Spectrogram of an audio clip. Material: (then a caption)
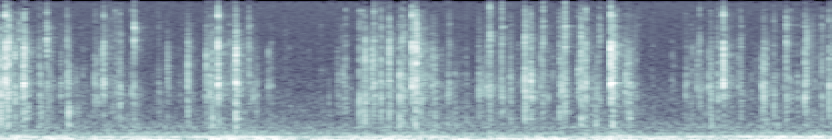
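Plastic. Fingertips type steadily on a vintage beige Fujitsu Siemens full-size plastic keyboard with a hollow case, producing a continuous stream of quick, dry key taps. The clicks are bright and short with almost no ring, heard over a steady low hum.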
